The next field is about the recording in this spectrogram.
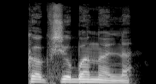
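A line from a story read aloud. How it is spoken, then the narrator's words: Smirking snort. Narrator (Russian): хмыкнул Макс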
